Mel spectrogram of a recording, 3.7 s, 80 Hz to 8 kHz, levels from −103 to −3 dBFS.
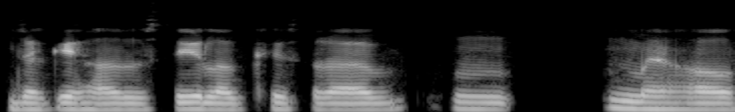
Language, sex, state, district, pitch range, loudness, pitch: Magahi, male, Bihar, Lakhisarai, 125-130 Hz, -32 LUFS, 125 Hz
